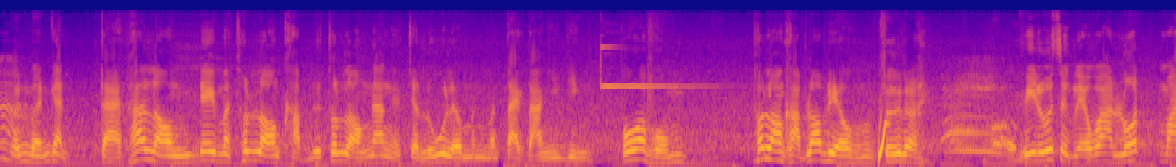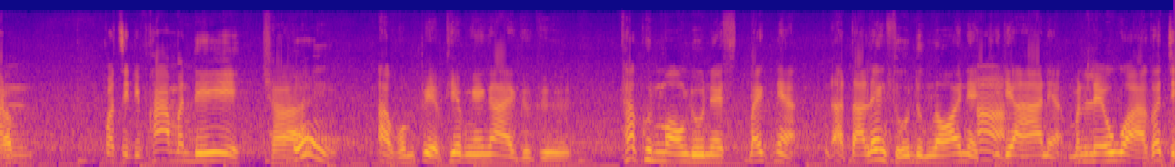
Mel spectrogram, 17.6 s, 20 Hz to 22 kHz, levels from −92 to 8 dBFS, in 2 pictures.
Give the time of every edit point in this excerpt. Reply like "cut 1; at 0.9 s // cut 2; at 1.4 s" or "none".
none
